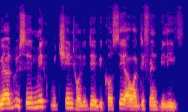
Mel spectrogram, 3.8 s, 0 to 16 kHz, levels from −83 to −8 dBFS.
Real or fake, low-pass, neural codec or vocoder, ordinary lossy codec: real; 14.4 kHz; none; none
